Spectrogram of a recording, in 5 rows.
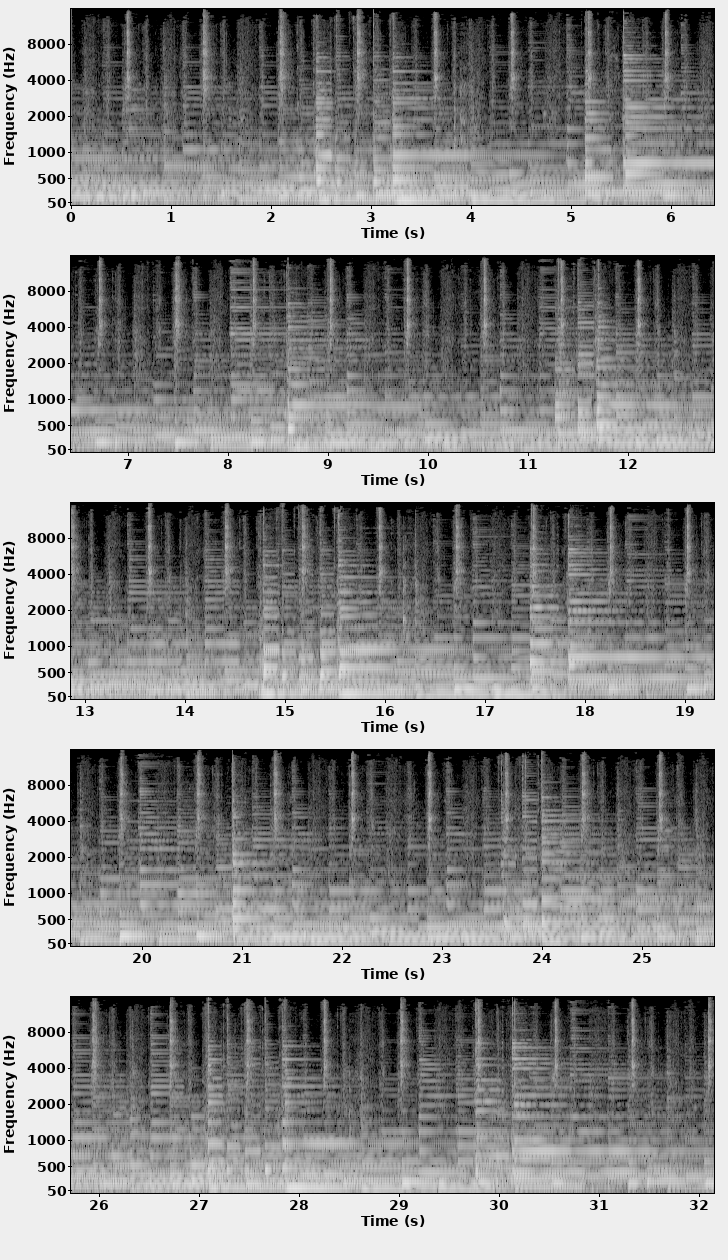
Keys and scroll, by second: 20.3 ], 26.5 ctrl+-.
